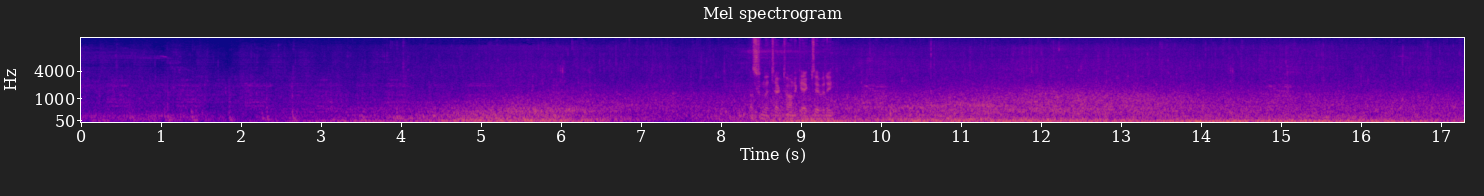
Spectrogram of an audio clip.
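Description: Water rushes and rumbles steadily, heard from underwater.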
